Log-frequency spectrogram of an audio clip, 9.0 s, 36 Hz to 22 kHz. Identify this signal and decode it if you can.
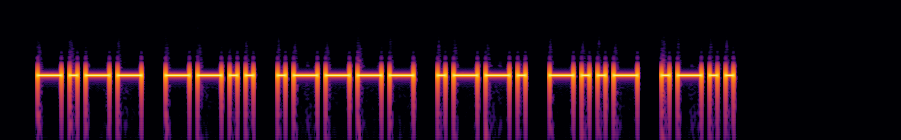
Morse code, heard as a keyed tone, about 15 wpm, 700 Hz. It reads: YZ1PXL
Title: DXCC-100 Call Signs - 6 Characters - Repeated 3x - 15wpm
